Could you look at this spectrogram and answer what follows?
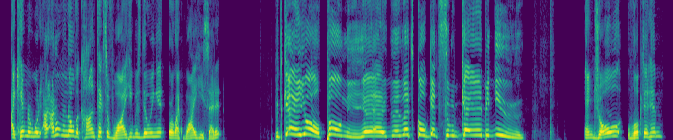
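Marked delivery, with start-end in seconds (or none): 5.5-10.5 put-on very slow, high, botched Italian gangster accent. Retelling what a guy said to Tony, in a really bad Italian gangster accent. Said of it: "really shitty, like, Italian gangster accent".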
